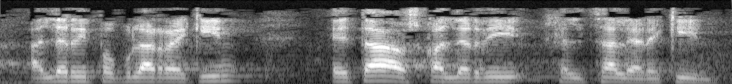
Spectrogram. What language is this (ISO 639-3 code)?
eus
